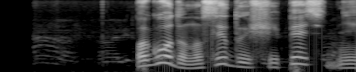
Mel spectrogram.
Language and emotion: Russian, neutral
